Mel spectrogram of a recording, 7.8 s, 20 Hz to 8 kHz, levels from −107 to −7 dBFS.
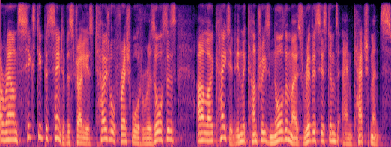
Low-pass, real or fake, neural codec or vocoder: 7.2 kHz; real; none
